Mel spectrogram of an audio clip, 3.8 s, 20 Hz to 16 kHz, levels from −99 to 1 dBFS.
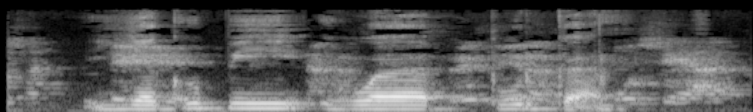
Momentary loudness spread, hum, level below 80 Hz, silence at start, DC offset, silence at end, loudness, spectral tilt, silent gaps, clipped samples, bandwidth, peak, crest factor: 17 LU; none; -50 dBFS; 0.05 s; under 0.1%; 0.05 s; -19 LUFS; -6 dB/octave; none; under 0.1%; 11.5 kHz; -2 dBFS; 18 dB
